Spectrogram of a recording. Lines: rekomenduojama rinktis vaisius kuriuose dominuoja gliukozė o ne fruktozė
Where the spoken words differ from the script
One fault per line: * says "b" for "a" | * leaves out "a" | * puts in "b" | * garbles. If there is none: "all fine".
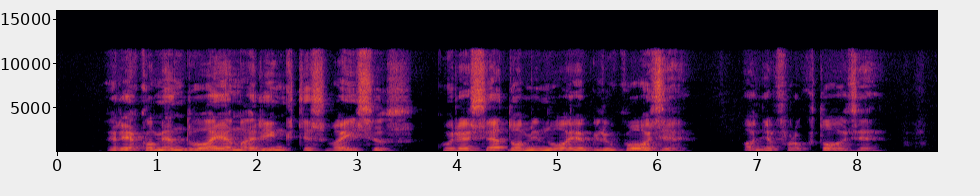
all fine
